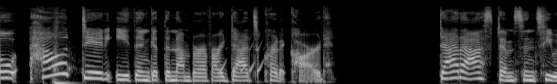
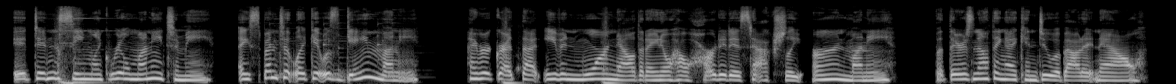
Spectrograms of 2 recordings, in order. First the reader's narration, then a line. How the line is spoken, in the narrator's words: He said sadly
